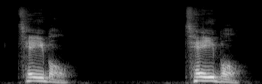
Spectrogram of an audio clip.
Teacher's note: En table tenemos la B seguida directamente por el sonido de la L, table, y la E es muda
